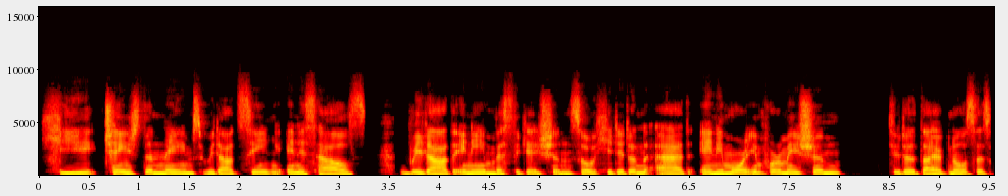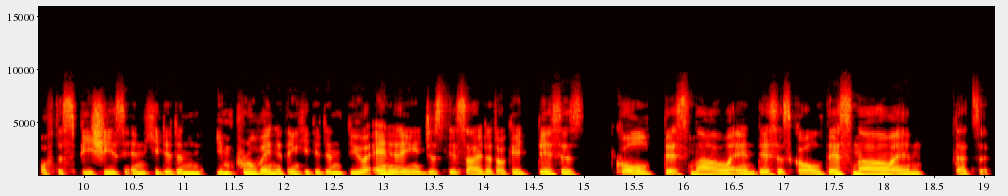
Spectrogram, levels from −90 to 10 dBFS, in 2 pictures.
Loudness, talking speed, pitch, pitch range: -23 LUFS, 160 wpm, 135 Hz, 120-155 Hz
